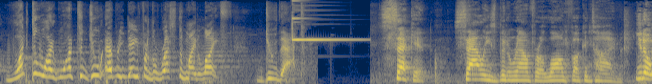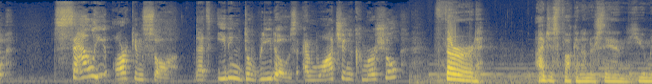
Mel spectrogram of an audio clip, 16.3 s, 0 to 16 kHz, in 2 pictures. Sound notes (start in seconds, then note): 3.9 bell dings; 13.2 sentimental music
